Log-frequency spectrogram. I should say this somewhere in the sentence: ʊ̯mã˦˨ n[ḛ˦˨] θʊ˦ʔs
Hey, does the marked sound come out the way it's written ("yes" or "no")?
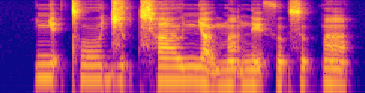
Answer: yes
